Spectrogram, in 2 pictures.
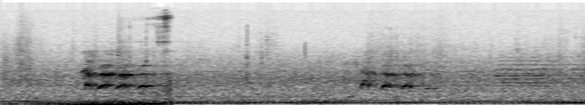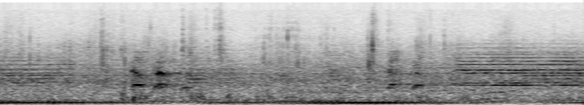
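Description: Dogs bark intermittently in the distance near a main highway, with clusters of yapping barks spread over a constant low outdoor rumble.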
